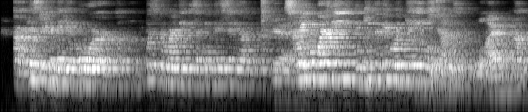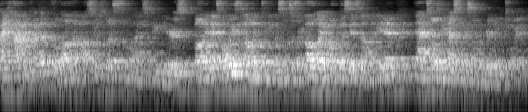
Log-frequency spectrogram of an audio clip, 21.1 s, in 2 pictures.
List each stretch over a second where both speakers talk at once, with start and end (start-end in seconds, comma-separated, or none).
none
